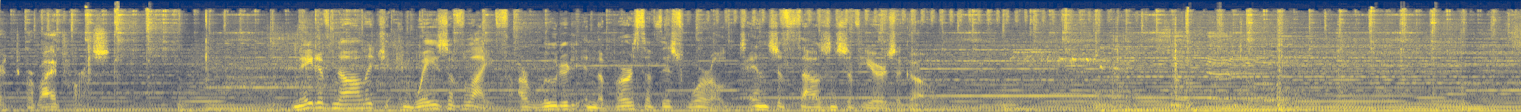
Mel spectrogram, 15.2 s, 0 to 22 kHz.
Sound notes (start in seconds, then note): 8.7 eagle screeching; 10.8 chanting in Native language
